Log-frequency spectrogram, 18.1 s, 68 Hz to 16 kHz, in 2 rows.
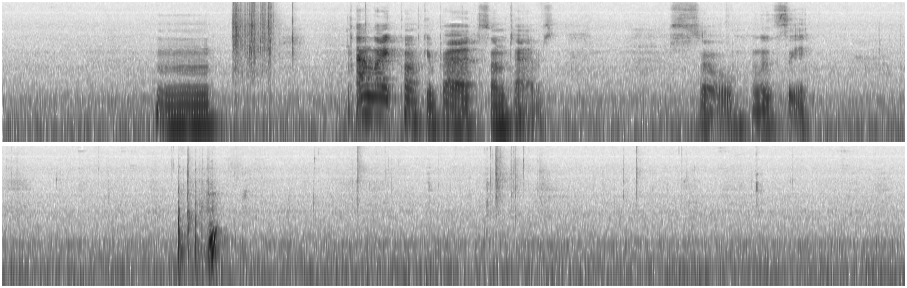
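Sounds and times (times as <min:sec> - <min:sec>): low room hum: 0:00.0 - 0:18.0
person chewing pastry: 0:11.4 - 0:18.0.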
